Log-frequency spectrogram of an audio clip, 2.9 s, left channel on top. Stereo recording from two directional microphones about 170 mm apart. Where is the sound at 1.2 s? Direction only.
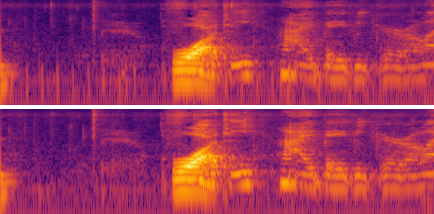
Centre (ahead or behind).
